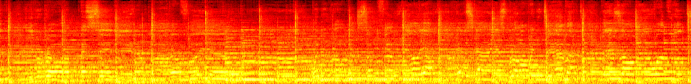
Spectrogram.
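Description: Live pop ballad played by a full band, with male voices singing over electric guitar and drums, loud and steady throughout.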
